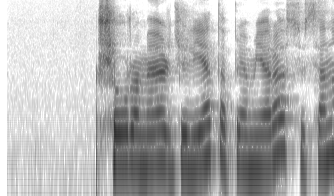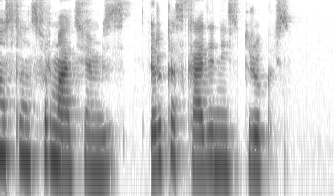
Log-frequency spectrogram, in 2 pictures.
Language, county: Lithuanian, Kaunas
